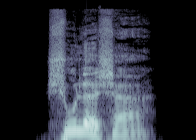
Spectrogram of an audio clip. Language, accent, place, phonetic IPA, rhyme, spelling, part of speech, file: German, Germany, Berlin, [ˈʃuːlɪʃɐ], -uːlɪʃɐ, schulischer, adjective, De-schulischer.ogg
- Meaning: inflection of schulisch: 1. strong/mixed nominative masculine singular 2. strong genitive/dative feminine singular 3. strong genitive plural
